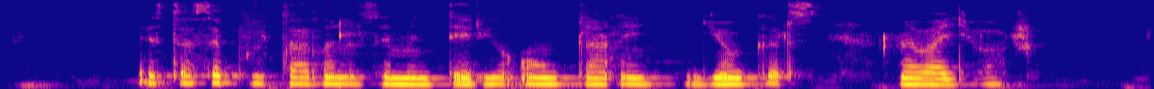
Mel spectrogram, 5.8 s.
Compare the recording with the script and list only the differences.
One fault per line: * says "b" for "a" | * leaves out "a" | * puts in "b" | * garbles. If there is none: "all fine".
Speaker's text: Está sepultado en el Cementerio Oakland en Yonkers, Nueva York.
all fine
